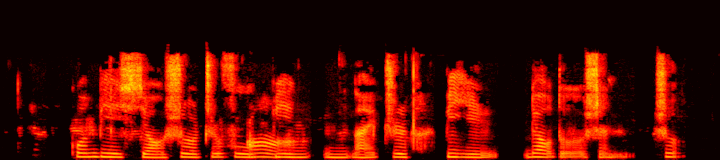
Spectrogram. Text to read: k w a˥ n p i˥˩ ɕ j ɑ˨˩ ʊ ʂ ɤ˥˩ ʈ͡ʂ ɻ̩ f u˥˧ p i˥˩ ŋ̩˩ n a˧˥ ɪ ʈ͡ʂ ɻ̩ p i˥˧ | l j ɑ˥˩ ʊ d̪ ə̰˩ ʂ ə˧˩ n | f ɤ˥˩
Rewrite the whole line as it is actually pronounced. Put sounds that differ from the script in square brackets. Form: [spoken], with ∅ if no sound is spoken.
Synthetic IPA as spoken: k w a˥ n p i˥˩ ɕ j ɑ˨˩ ʊ ʂ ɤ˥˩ ʈ͡ʂ ɻ̩ f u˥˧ p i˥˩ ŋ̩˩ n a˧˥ ɪ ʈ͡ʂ ɻ̩ p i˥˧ | l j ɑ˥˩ ʊ d̪ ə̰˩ ʂ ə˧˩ n | [ʂ] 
